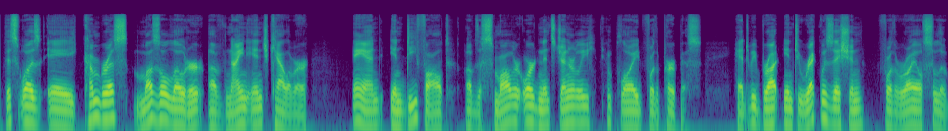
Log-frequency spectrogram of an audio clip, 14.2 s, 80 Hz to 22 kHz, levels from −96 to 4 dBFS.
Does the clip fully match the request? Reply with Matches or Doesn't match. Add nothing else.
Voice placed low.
Matches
